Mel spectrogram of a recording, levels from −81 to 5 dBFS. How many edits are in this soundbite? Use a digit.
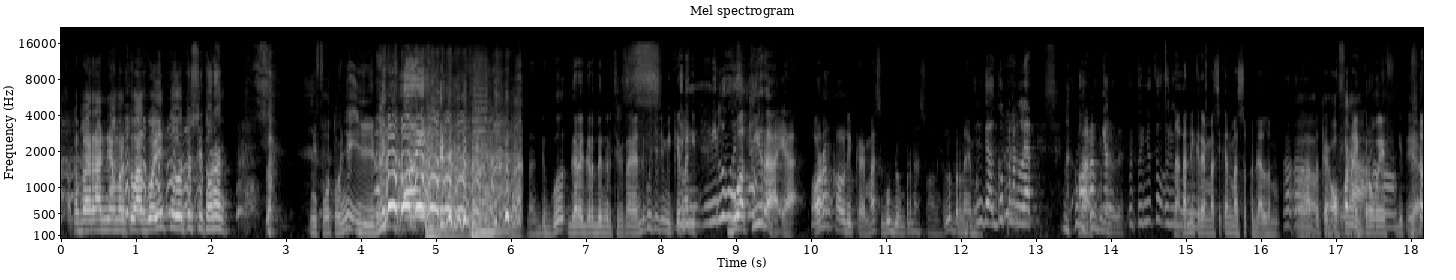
1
